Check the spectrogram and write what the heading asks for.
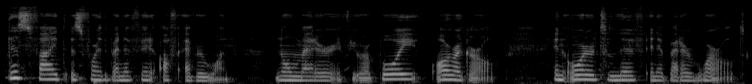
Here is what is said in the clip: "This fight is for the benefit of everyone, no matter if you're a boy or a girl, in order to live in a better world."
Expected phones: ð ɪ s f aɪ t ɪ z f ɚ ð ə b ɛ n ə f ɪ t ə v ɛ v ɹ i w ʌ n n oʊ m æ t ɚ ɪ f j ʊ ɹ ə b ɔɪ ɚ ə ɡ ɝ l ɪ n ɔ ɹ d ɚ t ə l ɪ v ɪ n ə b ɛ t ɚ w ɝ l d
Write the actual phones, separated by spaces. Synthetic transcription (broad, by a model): ð ɪ s f aɪ t ɪ z f ɚ ð ə b ɛ n ə f ɪ t ə v ɛ v ɹ i w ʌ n n oʊ m æ t ɚ ɪ f j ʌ ɹ ə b ɔɪ ɚ ə ɡ ɝ l ɪ n ɔ ɹ d ɚ t ə l ɪ v ɪ n ə b ɛ t ɚ w ɝ l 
